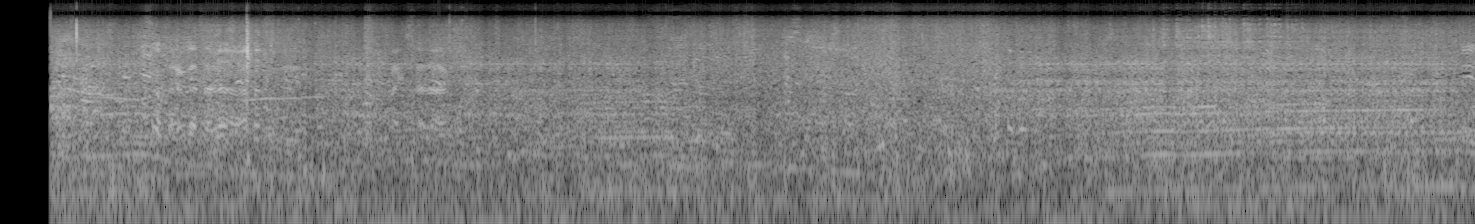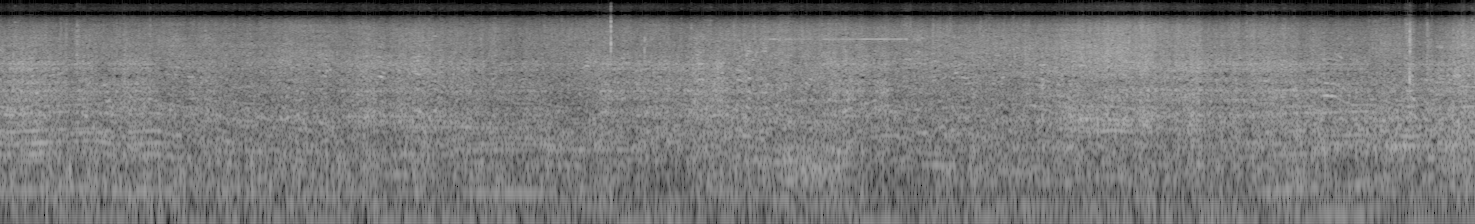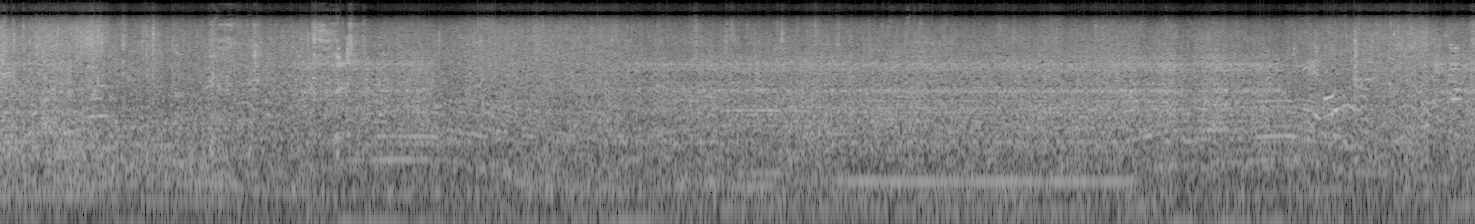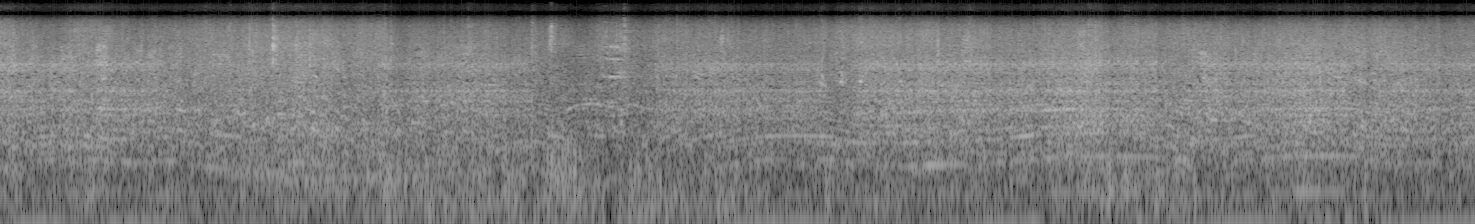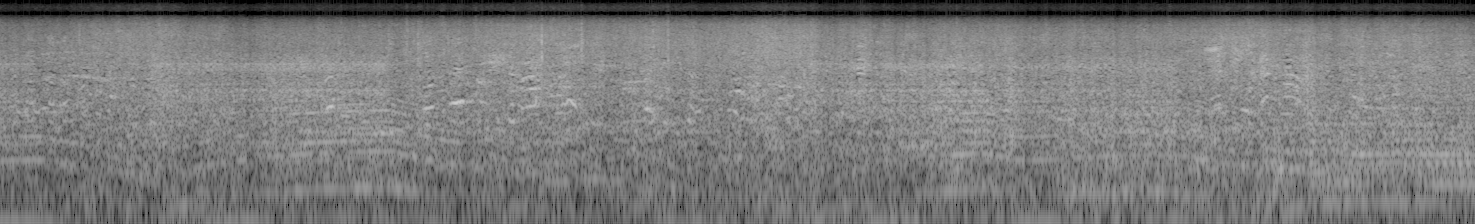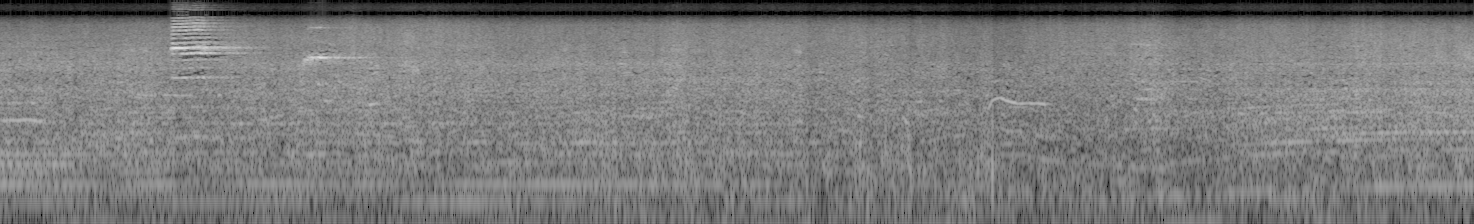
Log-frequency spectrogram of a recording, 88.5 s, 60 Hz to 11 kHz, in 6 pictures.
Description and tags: Field recordings extracted from videos I took while travelling on a vaporetto (small public transport canal boat) along the Grand Canal. You can hear the water, the engine revving as the boat criss-crosses the canal from one stop to the next and the(mostly English)chatter of other passengers on the boat. On "Venice2" horns are blown by other vessels and someone says at the end "I'm getting off the boat". I have joined 2 tracks on this one and there is a small gap, but with the right equipment that can be edited out. All in all very evocative of the busy atmosphere in Venice, even in March (2012).
ambience, boat-engine, busy-river, chatter, engine-noise, Grand-Canal, river-traffic, tourists, vaporetto, Venice-Italy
